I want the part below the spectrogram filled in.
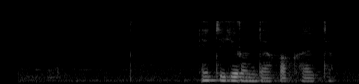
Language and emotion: Russian, neutral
